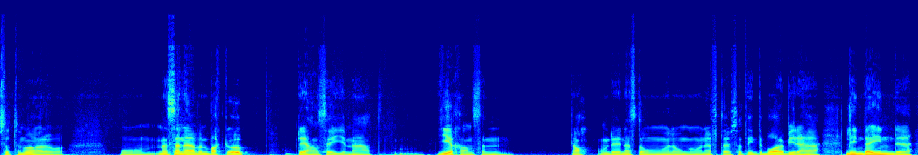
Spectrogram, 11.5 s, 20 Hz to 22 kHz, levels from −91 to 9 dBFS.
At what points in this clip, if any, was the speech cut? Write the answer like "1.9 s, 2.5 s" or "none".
5.4 s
